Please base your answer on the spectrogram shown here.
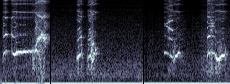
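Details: Pet cockatiel giving a range of its voices: a long level whistled note with a sharp rising flick, then short bursts of bright harmonic chirps and a wavering whistle, separated by brief silent cuts.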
